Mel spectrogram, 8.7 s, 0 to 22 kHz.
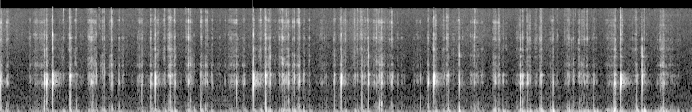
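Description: A wooden stick scrapes along the ridges of a small, hollow, carved wooden frog guiro held in the hand. It produces a steady series of short, dry, crunchy clicks that ring with a hollow woody tone around 1 kHz over soft low thumps. Each click stops almost instantly, with no lingering ring.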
